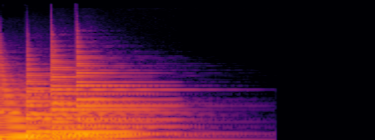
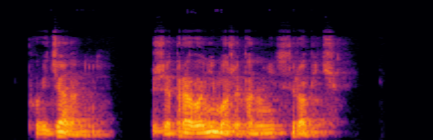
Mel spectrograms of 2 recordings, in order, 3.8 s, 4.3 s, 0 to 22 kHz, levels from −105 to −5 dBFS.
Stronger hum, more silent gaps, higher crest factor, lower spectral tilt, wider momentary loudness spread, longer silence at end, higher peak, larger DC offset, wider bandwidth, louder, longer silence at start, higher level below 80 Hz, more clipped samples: neither; second, none vs 1.22-1.51 s; about the same, 20 dB vs 20 dB; about the same, -6.5 dB/octave vs -6.5 dB/octave; about the same, 19 LU vs 17 LU; first, 1.95 s vs 1 s; second, -10 dBFS vs -6 dBFS; neither; first, 15.5 kHz vs 7.8 kHz; second, -28 LUFS vs -23 LUFS; second, 0 s vs 0.3 s; first, -40 dBFS vs -72 dBFS; neither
